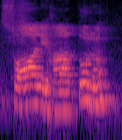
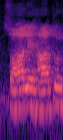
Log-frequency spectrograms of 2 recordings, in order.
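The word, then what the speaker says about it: صالحات: So So the word is Salihatun. Salihatun means good women. Okay. One woman is Salihah and plural is Salihatun. When you stop, it says Salihat.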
